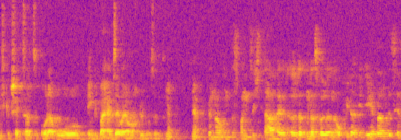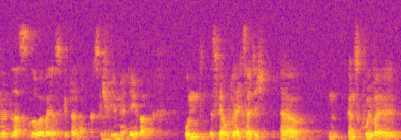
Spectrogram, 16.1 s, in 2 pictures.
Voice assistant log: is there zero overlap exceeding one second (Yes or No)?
Yes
